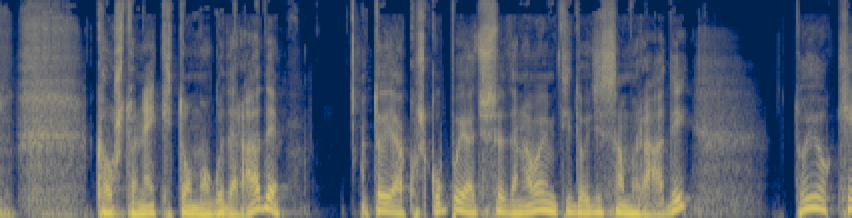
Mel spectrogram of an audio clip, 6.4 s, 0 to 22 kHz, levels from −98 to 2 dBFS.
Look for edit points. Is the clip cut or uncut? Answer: uncut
